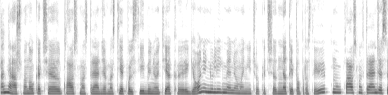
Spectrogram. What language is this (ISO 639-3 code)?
lit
